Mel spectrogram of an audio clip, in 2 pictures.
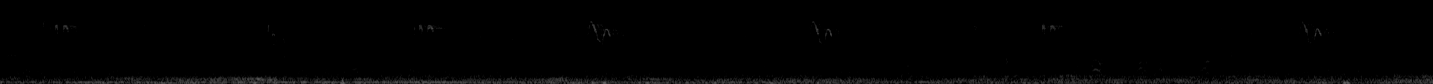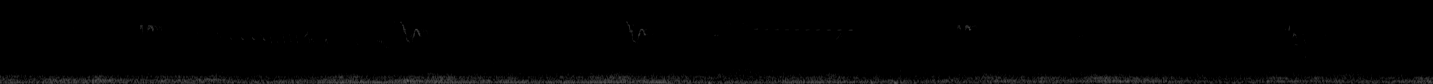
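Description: Faint ambience: a bird calling short, high, falling chirps about every two seconds, with an occasional trill, over a low steady rumble.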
